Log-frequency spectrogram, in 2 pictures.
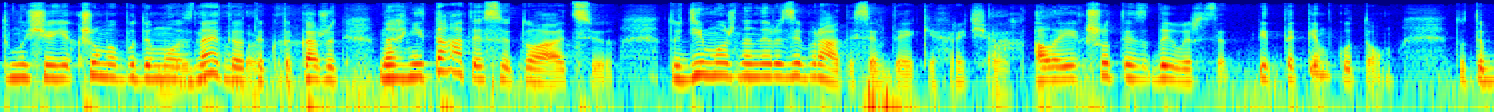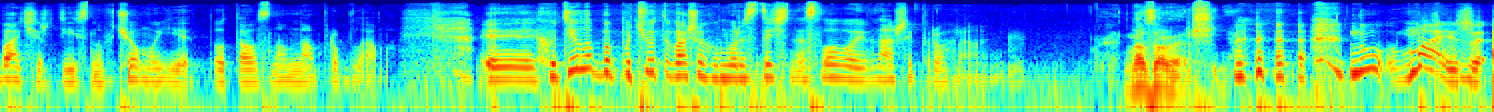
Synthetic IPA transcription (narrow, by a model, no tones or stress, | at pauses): t̪ɔmuʃt͡ʃɔjɐkʃɔmɪbud̪emɔznɑjɪt̪ɛɔt̪jɐkt̪ɔkːɑʒʊtʲnɐɦnʲit̪ɑt̪ɪsɪt̪ʊɑt͡sʲḭjʊ̰t̪ɔdʲimɔʒnɐnɛɾɔzʲibɾɑt̪ɪsʲɐwd̪ɛjɐkɪxɾet͡ʃa̰xɐlˠɛjɐkʃɔt̪ɪzd̪ɪʋɪʂsʲɐ̰pʲid̪̚t̪ɐkɪmkʊt̪ɔ̰mt̪ɔt̪ɪbɑt͡ʃɪʐdʲijsʲnɔwt͡ʃɔmʊjɛ̰ɔt̪ːɑɔsnɔwn̪ɑ̰pɾɔblˠɛ̰mɐ | xɔtʲilˠɐbɪpɔt͡ʃut̪ɪʋɑʃɛɦʊmɔɾɪst̪ɪt͡ʃnɛɛslˠɔʋɔiwnɑʃijpɾɔɦɾɑ̰mʲi | nɐzɐʋɛ̰rʃenʲː | numɑjʒɛ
